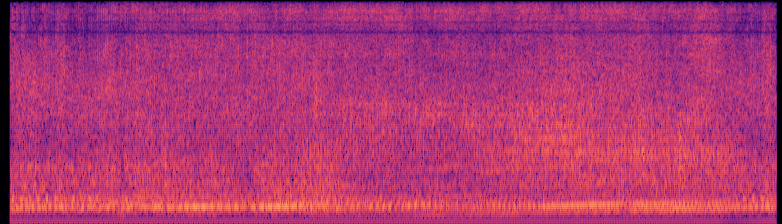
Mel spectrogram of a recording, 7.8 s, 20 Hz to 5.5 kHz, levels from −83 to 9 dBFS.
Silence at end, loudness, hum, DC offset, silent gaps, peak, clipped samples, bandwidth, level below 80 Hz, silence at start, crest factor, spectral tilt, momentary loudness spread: 0.05 s; -15 LUFS; none; 0.6%; none; -4 dBFS; under 0.1%; 5.4 kHz; -40 dBFS; 0.1 s; 12 dB; -4.5 dB/octave; 3 LU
